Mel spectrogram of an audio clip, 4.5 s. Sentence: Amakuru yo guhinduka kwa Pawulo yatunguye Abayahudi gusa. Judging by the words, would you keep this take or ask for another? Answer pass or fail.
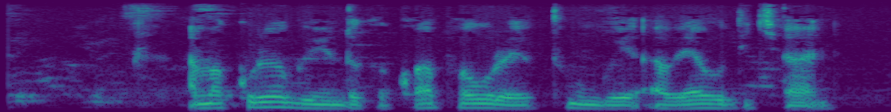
fail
